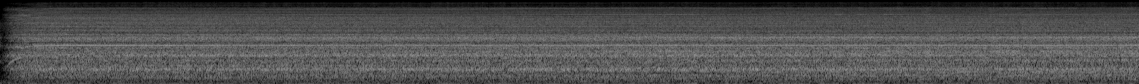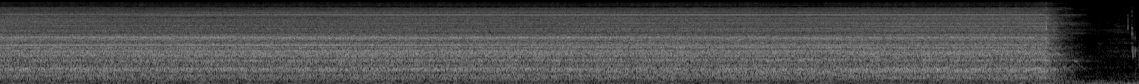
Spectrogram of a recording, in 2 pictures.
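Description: A heat tool blows over embossing powder on a stamped card, making a loud, steady whirring blast that runs without a break for about twenty seconds before switching off.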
